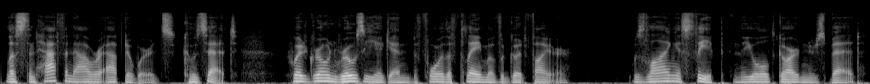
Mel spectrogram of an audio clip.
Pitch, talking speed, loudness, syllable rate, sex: 115 Hz, 185 wpm, -21 LUFS, 5.4 syllables/s, male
